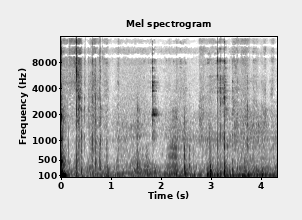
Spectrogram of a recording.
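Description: Trading card being slid into a rigid plastic top loader: faint scrapes and a few light ticks of card and plastic rubbing together.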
